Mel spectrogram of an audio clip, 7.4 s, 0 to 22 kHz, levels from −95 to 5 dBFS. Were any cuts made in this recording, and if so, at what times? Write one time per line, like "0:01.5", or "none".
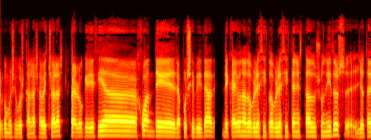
0:01.3
0:04.2
0:05.4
